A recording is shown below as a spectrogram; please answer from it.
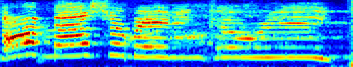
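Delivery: put-on very high, loud, shrill screaming old woman voice. Retelling how cody's grandma screamed: imitating cody's grandma screaming. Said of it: "Cody's grandma screamed for him".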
